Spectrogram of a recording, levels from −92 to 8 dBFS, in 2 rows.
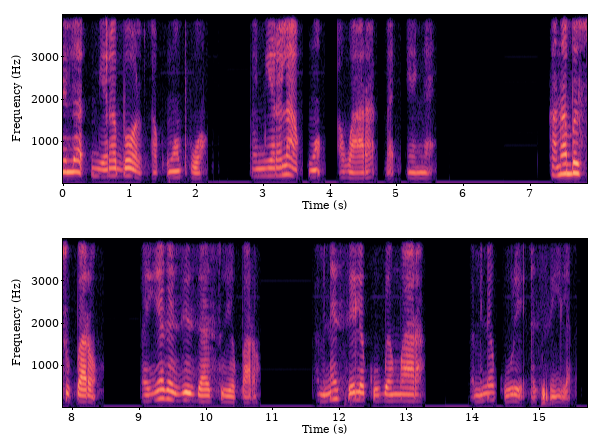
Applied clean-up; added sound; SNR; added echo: none; none; none; none.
